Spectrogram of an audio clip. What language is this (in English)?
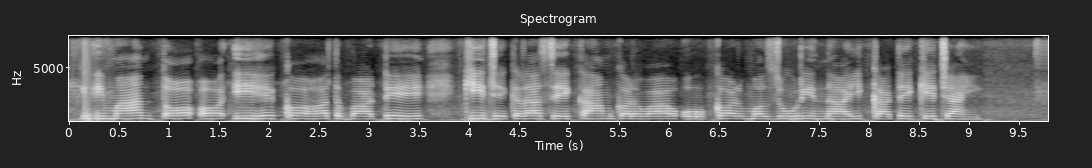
Bhojpuri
